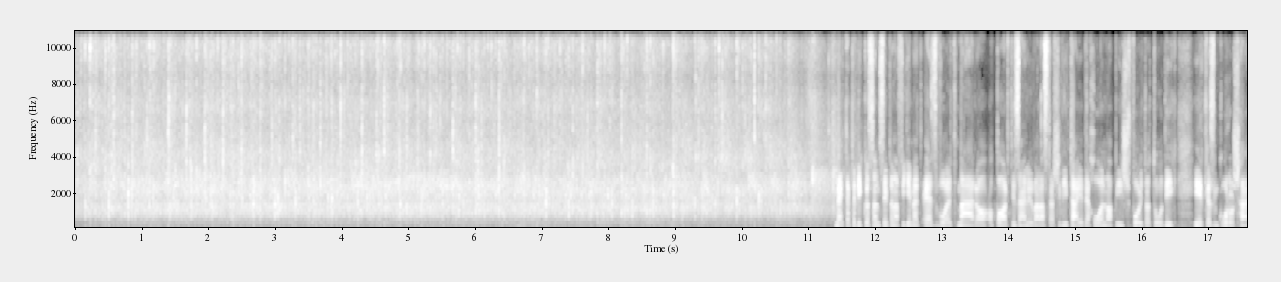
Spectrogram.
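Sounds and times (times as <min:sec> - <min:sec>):
sizable audience applauding after a pre-election debate: 0:00.0 - 0:12.2
speech: 0:11.4 - 0:17.5.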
